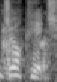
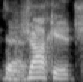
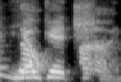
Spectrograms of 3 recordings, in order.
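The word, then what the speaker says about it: Jokić: Majesty uh because uh that was the best pronunciation of jock itch I've ever heard so listen listen no no no no no no no no no no no no Nicola jokic you're not doing it you're not starting on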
